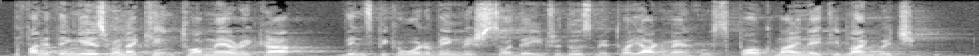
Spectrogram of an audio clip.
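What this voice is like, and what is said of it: Croatian accent in English. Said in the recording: “My accent comes from the fact that I was born and raised in what is today called Croatia. And I was 15 years old when I came to America.”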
